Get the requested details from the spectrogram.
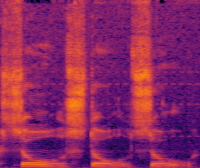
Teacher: the repetition of the S sound in all three words, and the long O vowel sound is the assonance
